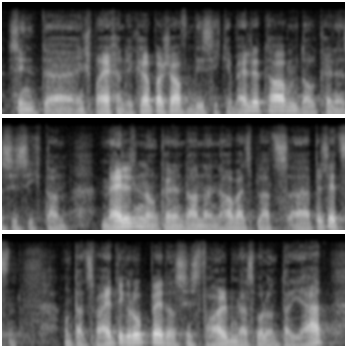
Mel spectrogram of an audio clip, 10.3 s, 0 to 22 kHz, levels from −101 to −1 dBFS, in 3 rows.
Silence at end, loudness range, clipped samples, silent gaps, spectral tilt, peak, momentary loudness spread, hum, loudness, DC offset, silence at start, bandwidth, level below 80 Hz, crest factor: 0 s; 3 LU; under 0.1%; none; -5 dB/octave; -4 dBFS; 14 LU; none; -29 LUFS; under 0.1%; 0.1 s; 16 kHz; -58 dBFS; 24 dB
